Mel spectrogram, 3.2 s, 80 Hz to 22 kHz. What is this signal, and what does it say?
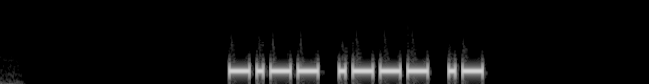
Morse code, heard as a keyed tone, about 36 wpm, 700 Hz. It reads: YJA
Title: USA Call Sign Postfixes - 3 Letters 35wpm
